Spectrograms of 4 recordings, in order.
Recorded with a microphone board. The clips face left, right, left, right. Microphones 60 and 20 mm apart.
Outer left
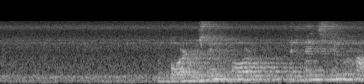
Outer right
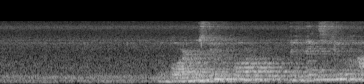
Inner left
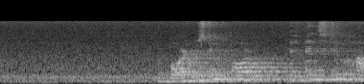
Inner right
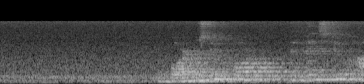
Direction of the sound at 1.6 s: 50° left (ahead or behind).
